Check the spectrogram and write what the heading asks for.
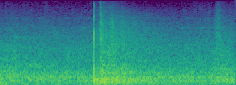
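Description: A single sharp slap on the mat about a second in, from the thrown partner's hand or body striking the tatami, with the large hall's echo ringing after it.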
